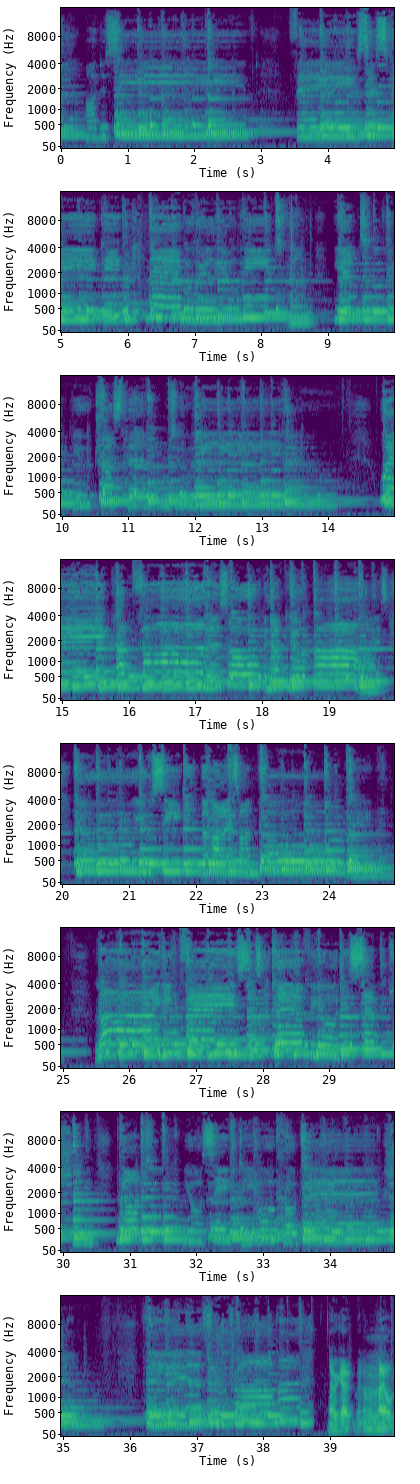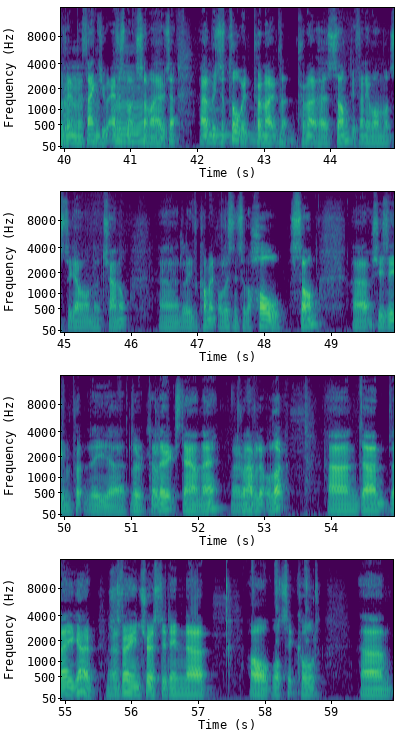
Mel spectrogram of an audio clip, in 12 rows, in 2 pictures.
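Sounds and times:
woman singing: 0.0 - 14.2, 14.8 - 35.6, 36.2 - 38.8, 39.5 - 41.5
ukulele strumming: 0.0 - 44.2.

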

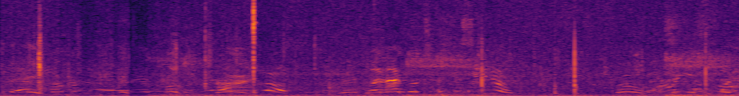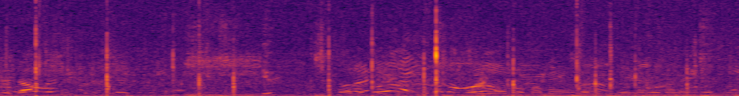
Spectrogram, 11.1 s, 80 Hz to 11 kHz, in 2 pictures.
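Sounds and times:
children chattering: 0.0 - 11.0
basketball bouncing on concrete: 3.6 - 4.4, 5.2 - 10.9.

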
